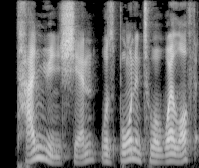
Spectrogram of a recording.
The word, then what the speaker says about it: Tan Yunxian: well who we're going to talk about today tanun Shen was born in the year 1461 in the Ming Dynasty of China her name is spelled t a n y u n x i a n tanun Shen was born into a well-off and well-known family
